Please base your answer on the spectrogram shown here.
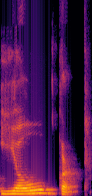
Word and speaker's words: yogurt: So yogurt. I think it's easy to hear the schwa sound there at the end.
